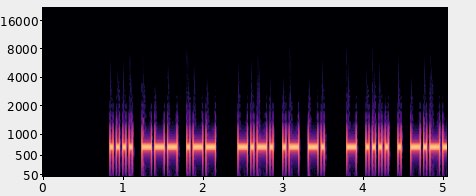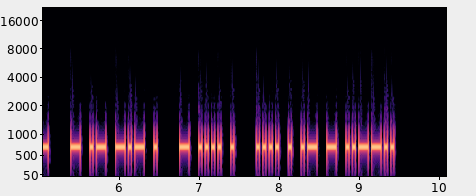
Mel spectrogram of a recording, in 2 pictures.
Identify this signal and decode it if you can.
Morse code, heard as a keyed tone, about 30 wpm, 700 Hz. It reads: HOW CAN THEY TAKE THE HEAT?
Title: Sentences from Top 1000 Words - Review Part 3 - 30wpm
